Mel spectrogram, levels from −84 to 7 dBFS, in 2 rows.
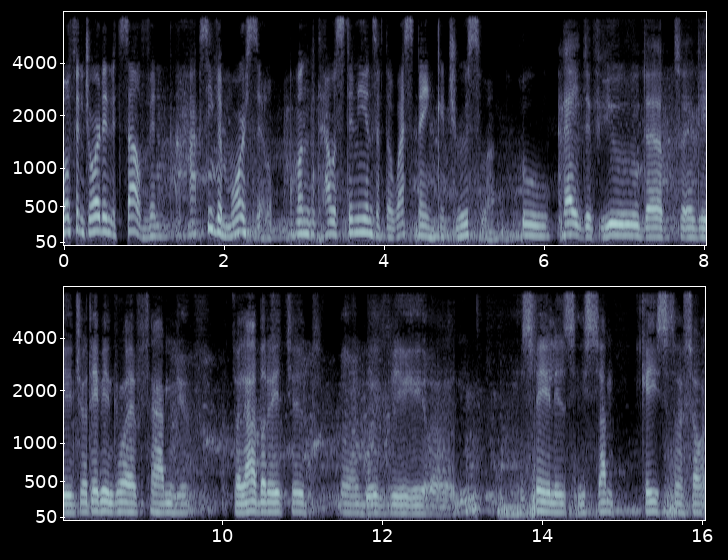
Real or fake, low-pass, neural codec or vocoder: fake; 7.2 kHz; codec, 24 kHz, 0.9 kbps, WavTokenizer, medium speech release version 2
